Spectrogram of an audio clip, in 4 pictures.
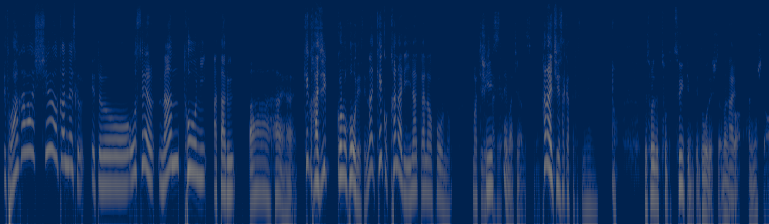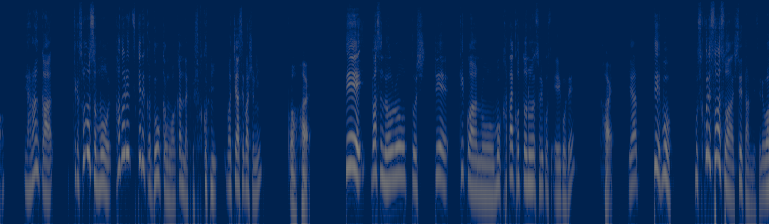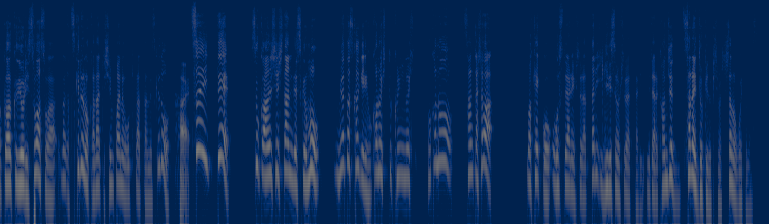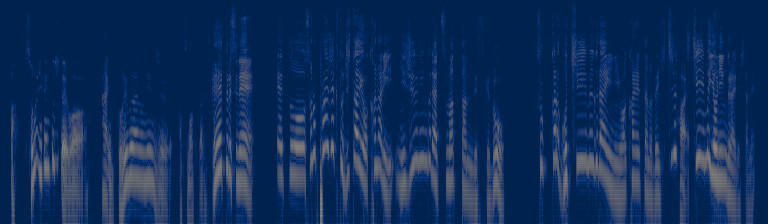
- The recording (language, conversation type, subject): Japanese, podcast, 好奇心に導かれて訪れた場所について、どんな体験をしましたか？
- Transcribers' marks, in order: tapping; laughing while speaking: "そこに"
